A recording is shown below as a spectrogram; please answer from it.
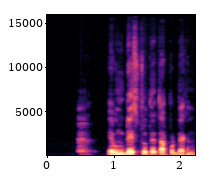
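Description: Speech only: a person talking, starting about a second in after a short quiet spell.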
